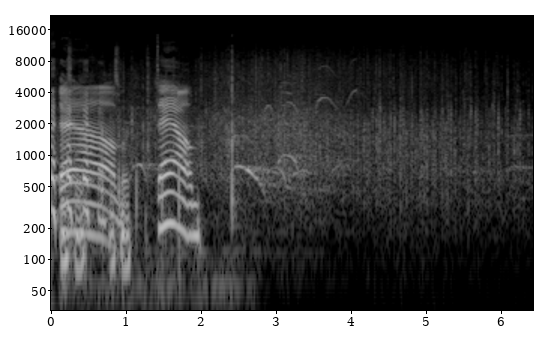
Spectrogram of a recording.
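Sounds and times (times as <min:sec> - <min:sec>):
laughter: 0:00.0 - 0:01.2
crowd applauding: 0:00.0 - 0:06.4
speech: 0:00.8 - 0:02.2
whoops and whistles: 0:02.4 - 0:04.2.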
